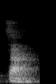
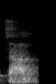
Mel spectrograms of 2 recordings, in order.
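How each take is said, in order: First: চাঁদ with the vowel sent through mouth and nose; nasal vowel. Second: Said in the usual way. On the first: Shown as a demonstration. Teacher contrasts moon with the country name, চাঁদ said with a nasal vowel. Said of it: "তাহলে তার উচ্চারণ হবে চাঁদ". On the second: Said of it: "যদি বলি চাঁদ, তাহলে একটা দেশের নাম".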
